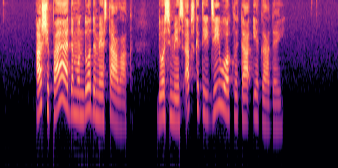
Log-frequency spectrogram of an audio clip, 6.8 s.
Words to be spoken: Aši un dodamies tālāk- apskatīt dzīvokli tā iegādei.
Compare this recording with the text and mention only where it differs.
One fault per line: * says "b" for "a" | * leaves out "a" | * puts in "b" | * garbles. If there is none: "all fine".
* puts in "paēdam"
* puts in "dosimies"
